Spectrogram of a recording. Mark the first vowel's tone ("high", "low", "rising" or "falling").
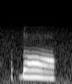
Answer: falling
